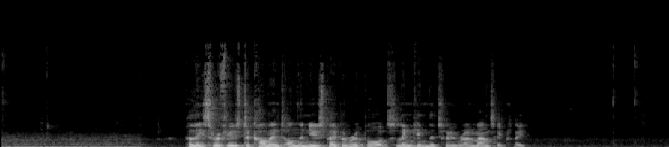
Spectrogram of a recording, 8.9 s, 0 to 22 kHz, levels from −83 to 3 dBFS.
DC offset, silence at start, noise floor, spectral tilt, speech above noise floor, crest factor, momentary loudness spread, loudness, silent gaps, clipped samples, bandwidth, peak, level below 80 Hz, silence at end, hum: under 0.1%; 0.05 s; -65 dBFS; -6.5 dB/octave; 39 dB; 18 dB; 23 LU; -26 LUFS; none; under 0.1%; 15 kHz; -10 dBFS; -60 dBFS; 1.95 s; none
